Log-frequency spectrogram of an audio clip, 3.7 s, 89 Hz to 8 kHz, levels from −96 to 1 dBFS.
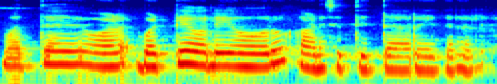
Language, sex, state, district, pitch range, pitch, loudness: Kannada, female, Karnataka, Bangalore, 200-245 Hz, 230 Hz, -15 LUFS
